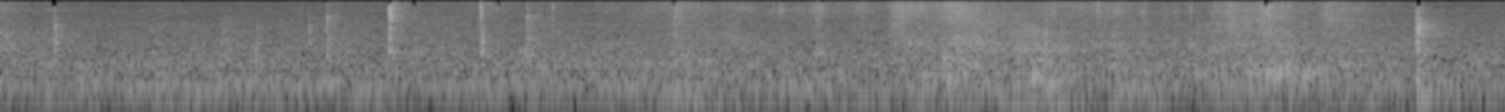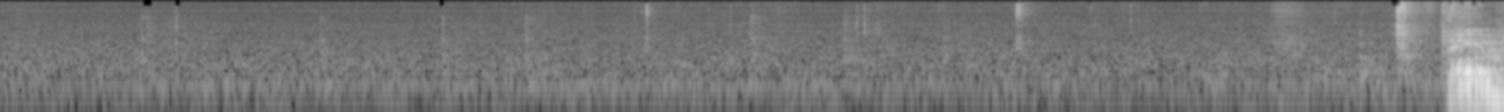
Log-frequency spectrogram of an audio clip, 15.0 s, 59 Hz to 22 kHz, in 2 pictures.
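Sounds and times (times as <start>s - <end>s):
soldering clicks and ticks: 1.0s - 2.9s, 7.0s - 7.3s, 8.2s - 8.5s, 9.1s - 13.6s.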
